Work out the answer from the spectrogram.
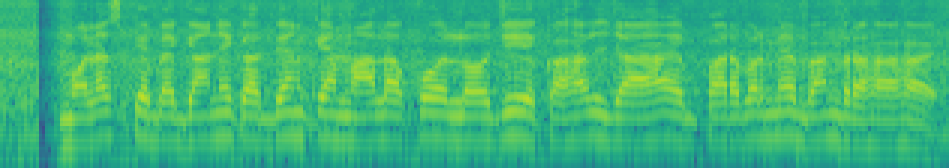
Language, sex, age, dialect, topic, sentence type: Magahi, male, 31-35, Southern, agriculture, statement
